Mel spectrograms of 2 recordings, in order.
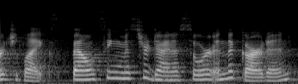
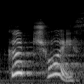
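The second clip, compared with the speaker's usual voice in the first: high chirpy shopkeeper; 4 dB louder than usual. A narrator's reading. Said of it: "says Mister Fox".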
